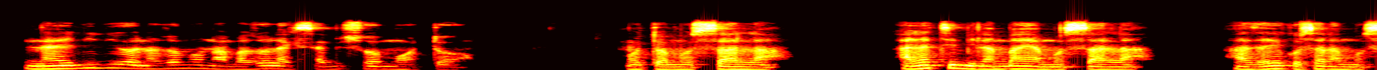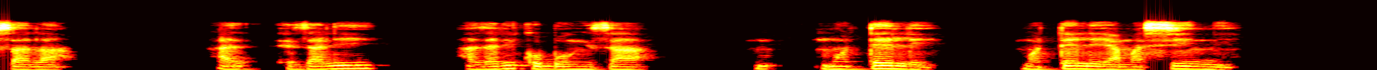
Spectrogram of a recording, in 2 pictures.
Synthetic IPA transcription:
na˨e˨li˦li˦o˦˨na˨zo˦mɔ˦na˨ba˨zo˦la˨ki̥˨sa˨bi˦so˦mo˨to˨ | mo˨to˨ja˨mo˨sa˦la˦ | a˨la˦ti˦bi˨la˨mba˦ja˨mo˨sa˦la˦ | a˨za˨li˦ko˨sa˦la˨mo˨sa˦la˦ | e˨za˨li˦ | a˨za˨li˦ko˨bo˨ŋɡi˨sa˨ | mo˨tɛ˦le˨ | mo˨tɛ˦le˨ja˨ma˨si˦ni˨

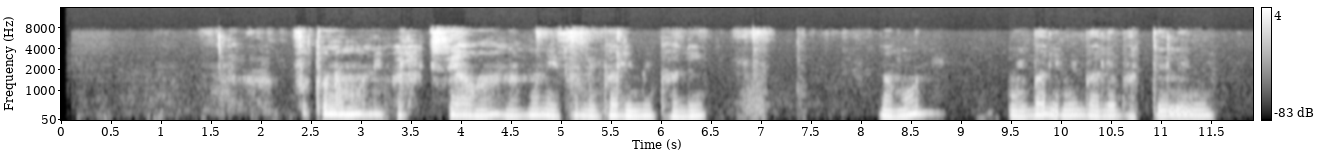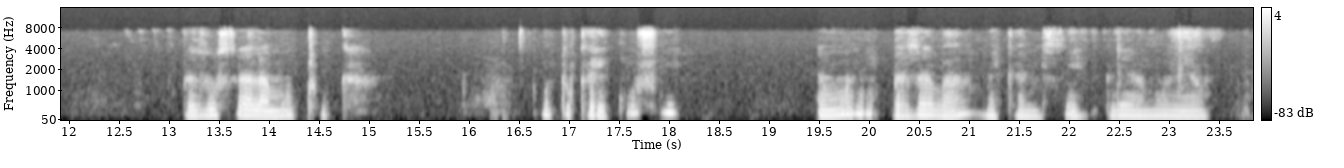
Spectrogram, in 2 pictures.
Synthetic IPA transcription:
fo˨tʰo˦na˨mɔ˦ni˦ba˨la˨ki̥˦si˦a˦wa˦na˨mɔ˦ni˦e˨za˦mi˨ba˦li˨mi˦b̥a˨le˦ | na˨mɔ˦ni˦ | mi˨ba˦li˨mi˦ba˨le˦ba˨tɛ˦lɛ˦mi˦ | b̥a˨zo˦sa˦la˨mo˦tʰu˨kʰḁ˨ | mo˦tu˨ka˨e˨kʰu˦fi˦ | na˨mɔ˦ni˦ba̰˨za˦ba˨me˨kʰa˨ni˨se˨ | nde˦na˨mɔ˦ni˦a˦wa˨

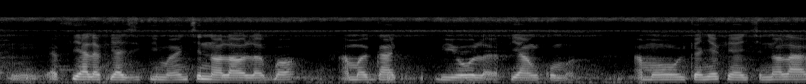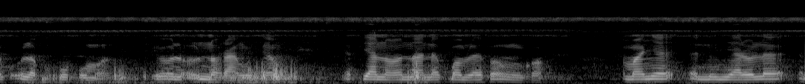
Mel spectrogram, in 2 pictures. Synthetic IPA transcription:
ə̰˦fi˦a˨lə˨fi˦a˨zi˦ki˦mə˨˦ŋũ˦t͡ɕi˦nɔ̃˨la˦wo˦lə˨ɡ͡bɔ˦ | a̰˨mə̃˨ɡã˦ɡ͡bi˦wo˦lə̰˨fi˦a˨ŋ̩˦ko˦mə̰˨ | a̰˨mə˨wo˦i˨kə˦ɲɛ̃˦fi˦a˨ŋ̩̃˦t͡ɕi˦nɔ̃˦la˦wo˦lə˨fo˦˨ɸo˦ɸo˦mə̰˨˦e˦o̰˦nɔ̃˨ɾa˨ŋũ˨t̪ə˦m | ə˦fi˦a˨nɔ̃˨wo˦nã˨nɛ̃˦k͡pɔ˦mlə˦ɸə˦ŋu˨kɔ˦ | a˨m˦˨ã˨ɲɛ̃˦ə˨nũ˨ɲĩ˨a˨ɖə˦wo˦lə˦

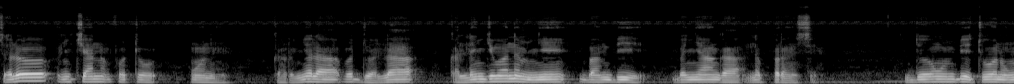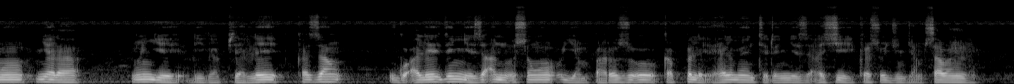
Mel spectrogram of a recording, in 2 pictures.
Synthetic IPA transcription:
sa˨lo˦n̩˦t͡ʃɛ˦nfo˦to˦ | ŋɔ˦nɨ˨ | ka˨ɾɨ˨ɲɛ˦la˦bɛ˦dɔ˨llːa˦ | ka˨lɨ˦nd͡ʒɪ˦ma˦nɨ˦˨mɲɛ˦ba˦m˦be˦ | bɛ˦ɲaː˦ŋɡa˨nɨ˦pɨ˨ɾɨ˨nsɨ̰˨ | doː˦ŋʊ˦n˦bi˦e˦˨toː˦nɨ˨ŋo˦ɲɛ˦la˦ | ŋʊ˦njɛ˨liː˨ɡa˨pi˨ɛ˨lːɨ˦ka˨za˦ŋ | ɡɔ̰˨ʔa̰˨lɨ˦dɨ˦n˦ɲɛ˨za̰˦ʔa˦nu˨ʔʊ˦so˦ŋo˦˨jɛ˨mpa̰˨ɾɨ˦zʊ˦ʔʊ˦ka˨pɨ˦lɨ̰˨hɛ˦lmɛ˦n˦tɨ˨dɨ˦n˦ɲɛ˨za̰˨ʔʒi˦˨ka˨so˦d͡ʒɪ˨nd͡ʒa̰˨msa˦bɨ˦nlɨ˨

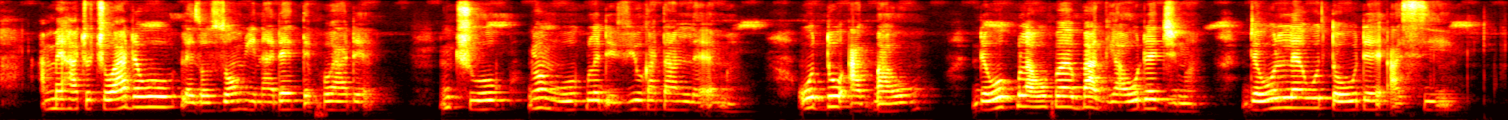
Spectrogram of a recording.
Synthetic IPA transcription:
a̰˨mẽ˨ɦa˨t͡ʃo˨t͡ʃɔ˦a˨ɖɛ˦wo˦lɛ˨zɔ˨zɔ̃˨˦mvi˨nã˨ɖɛ˦t̪ɛ˨ɸɛ˦a˨ɖɛ˦ | ŋũ˦t͡ʃu˦wo˦ɲɔ̃˦nũ˨wo˦k͡plɛ˦ɖɛ˨vi˦wo˦ka˦t̪ã˦lɛ̰˨ɛ̰˦mɛ̃˨ | wʔo˦d̪o˦ʔa˨ɡ͡ba˨wo˦ | ɖɛ˨wo˦k͡plɛ˦wo˦ɸe˦ba˦ɡe˨a˨wo˦ɖe˦d͡ʑi˨mɛ̃˨ɖɛ˨wo˦lɛ˦wo˦t̪ɔ˦wo˦ɖɛ˦a̰˨si˦

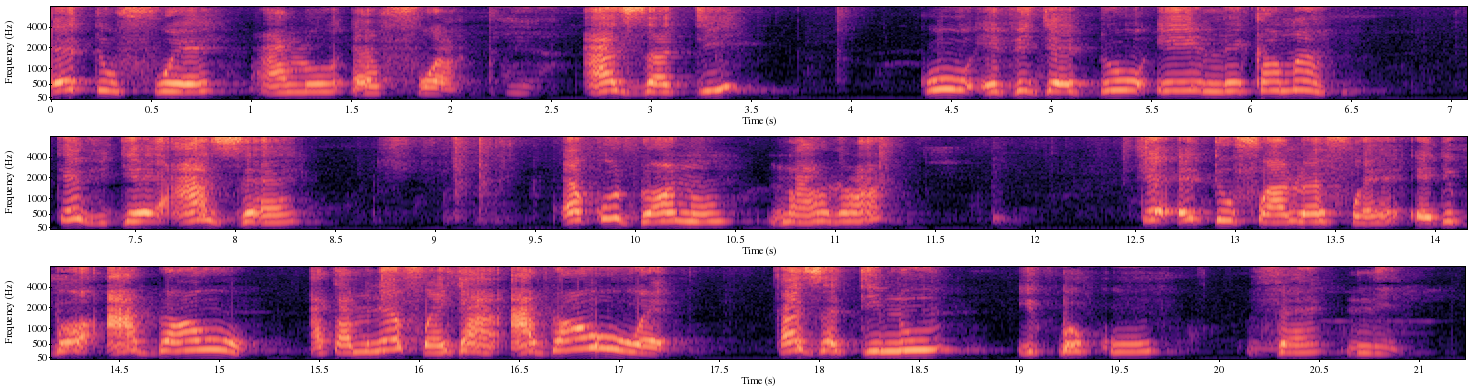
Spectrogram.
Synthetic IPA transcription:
e˦t̪u˦fu˦e˦ | a˨lo˦ɛ˨fo˨a˨ | a˨zɛ˨t̪i˦ | ku˦e˨vi˦d͡ʒe˦ɖo˦e˦le˨ka˦mã˦ | ke˦vi˨d͡ʒe˦a˨zɛ˨ | e˦ko˦ɖɔ˦nɔ̃˨nã˨ɣla˦ | ke˦ʔe˦t̪u˦fu˨a˨lo˦ɛ˨fo˨ɛ˨e˨ɖi˨ɡ͡bɔ˦ʔa˨ɖo˦a˨wo˦ | a˨t̪a˨me˨˦nĩ˦ɛ˦fo˨ɛ˨d͡ʒa˦ʔa˨ɖo˦a˨wo˦wɛ˨ | ka˦zɛ˨t̪i˦nũ˦ | i˨k͡po˦ku˦ | vɛ˦li˨

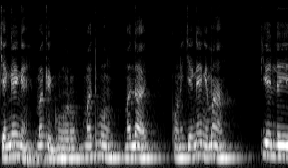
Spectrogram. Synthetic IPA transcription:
t͡ʃɛ˨ŋɛ˦ŋɛ˨mɐ˦kɪ˨ɡʊ˨ɾɔ˨mɐ˦dwo˦ŋma˦la˦t͡ʃkɔ˨ne˨t͡ʃɛ˨ŋɛ˦ŋɛ˨ma˦n | tje˦le˦

